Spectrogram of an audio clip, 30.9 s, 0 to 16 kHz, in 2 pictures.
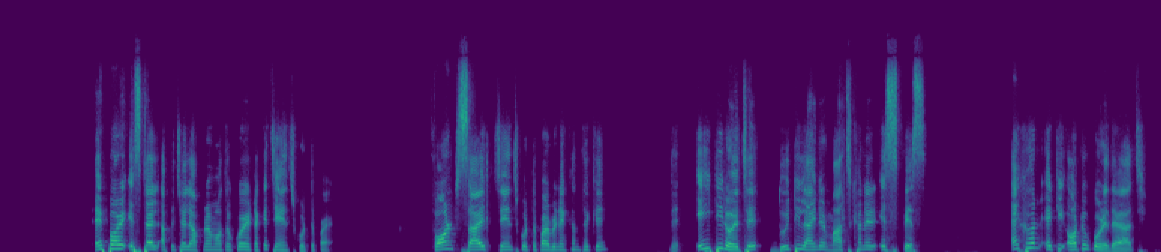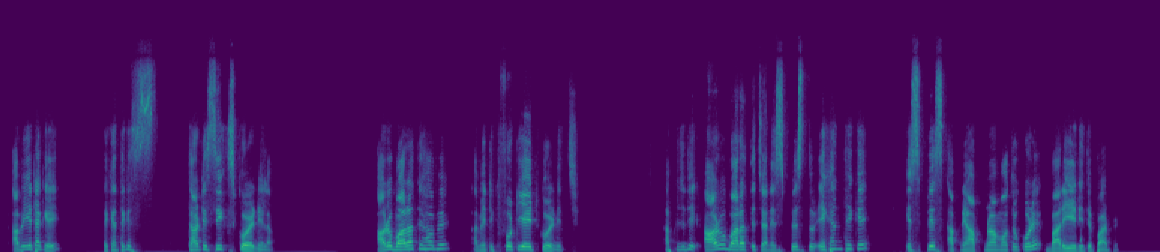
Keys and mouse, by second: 0.0-15.1 drag, 20.8 click, 24.7-30.9 drag.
